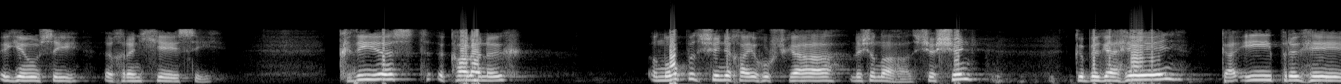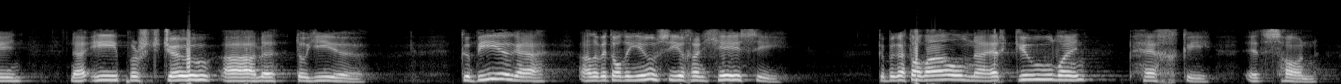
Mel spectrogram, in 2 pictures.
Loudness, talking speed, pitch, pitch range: -12 LUFS, 110 wpm, 185 Hz, 170-210 Hz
